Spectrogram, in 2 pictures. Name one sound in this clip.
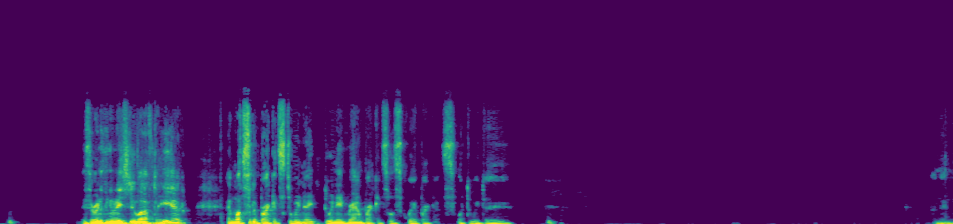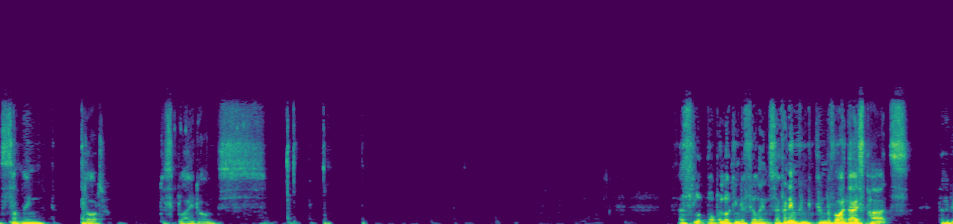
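A man speaks calmly into a microphone, explaining in pauses.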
